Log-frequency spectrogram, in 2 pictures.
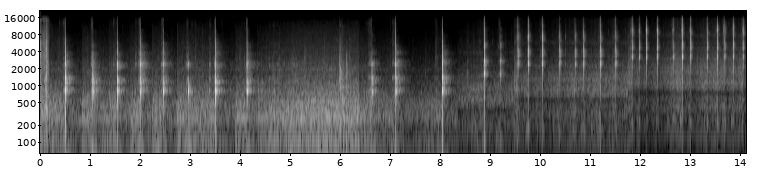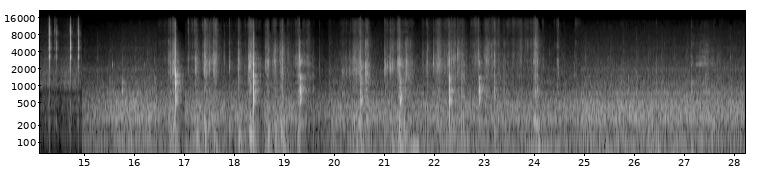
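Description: Kitchen knife chopping garlic cloves and onion on a wooden cutting board: sharp knocks of the blade striking the board, spaced at first, then a fast even run of mincing strokes about halfway through, then irregular chops that die away near the end.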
